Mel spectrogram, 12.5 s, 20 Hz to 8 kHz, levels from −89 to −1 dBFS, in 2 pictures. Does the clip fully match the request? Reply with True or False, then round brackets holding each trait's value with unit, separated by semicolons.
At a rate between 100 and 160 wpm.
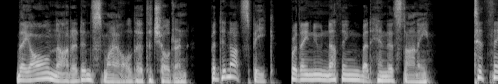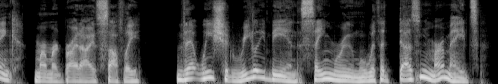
False (175 wpm)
